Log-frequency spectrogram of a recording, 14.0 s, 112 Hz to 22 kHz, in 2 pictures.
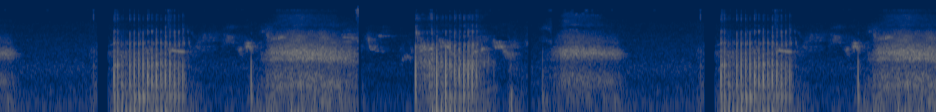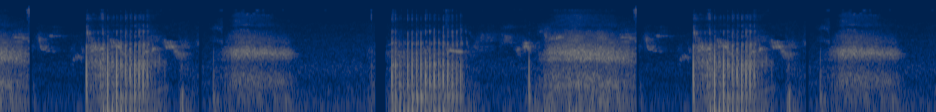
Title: BUBBA BUBBAPHANT SNORING SOUND EFFECT (SMILING CRITTERS) (POPPY PLAYTIME 3) (PLAYTIME CO)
